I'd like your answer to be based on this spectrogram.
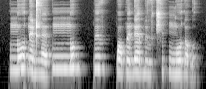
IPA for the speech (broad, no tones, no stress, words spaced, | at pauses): noɗɛ̃ɖʱɛ | nːoɡ pːyvpːɔpɛ̃ ɗɛɓyvt͡ʃʰik ŋ͡moɗɔɡ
